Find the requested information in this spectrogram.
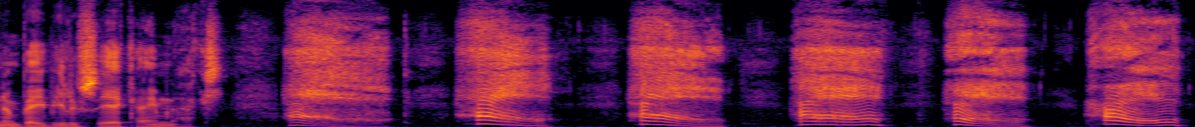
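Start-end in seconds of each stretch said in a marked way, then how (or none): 1.8-7.4 high, crying hey calls; wailing vampire calls. Retold or imitated. Pauline the vampire searching for them, high wailing calls. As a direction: wail each hey up high. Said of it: "like that".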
